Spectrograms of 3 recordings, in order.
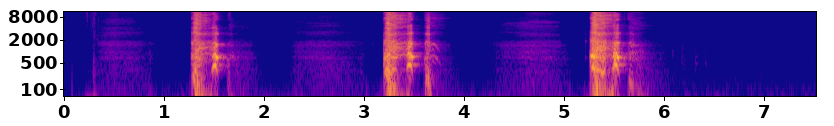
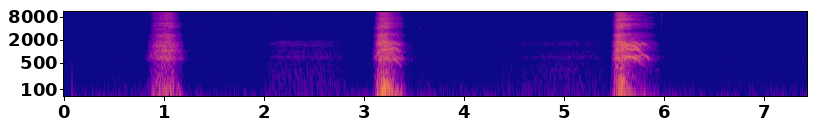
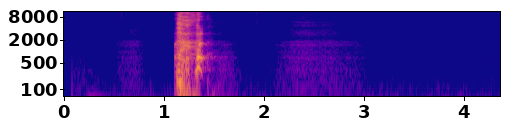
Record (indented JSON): {
  "three_cough_length": "7.5 s",
  "three_cough_amplitude": 20891,
  "three_cough_signal_mean_std_ratio": 0.24,
  "exhalation_length": "7.4 s",
  "exhalation_amplitude": 3322,
  "exhalation_signal_mean_std_ratio": 0.25,
  "cough_length": "4.4 s",
  "cough_amplitude": 10837,
  "cough_signal_mean_std_ratio": 0.19,
  "survey_phase": "beta (2021-08-13 to 2022-03-07)",
  "age": "45-64",
  "gender": "Female",
  "wearing_mask": "No",
  "symptom_none": true,
  "smoker_status": "Never smoked",
  "respiratory_condition_asthma": false,
  "respiratory_condition_other": false,
  "recruitment_source": "REACT",
  "submission_delay": "0 days",
  "covid_test_result": "Negative",
  "covid_test_method": "RT-qPCR",
  "influenza_a_test_result": "Unknown/Void",
  "influenza_b_test_result": "Unknown/Void"
}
